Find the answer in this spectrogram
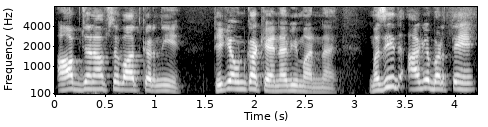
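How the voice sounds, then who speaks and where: A woman teaching a group of children, asking them questions and repeating their answers, and drawing out key words slowly. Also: mid-range voice. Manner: asks a question, then repeats the answer back. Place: room with children and a passed microphone.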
